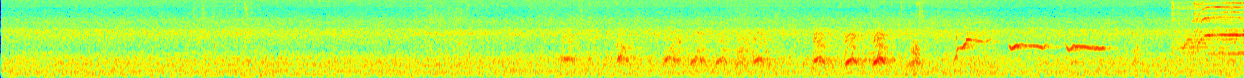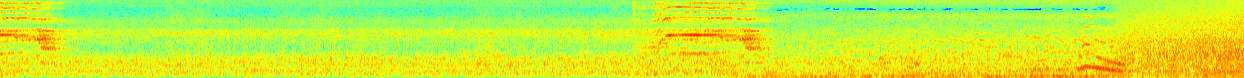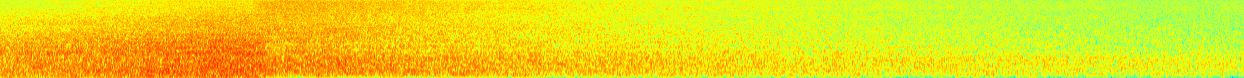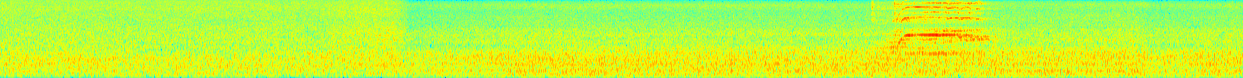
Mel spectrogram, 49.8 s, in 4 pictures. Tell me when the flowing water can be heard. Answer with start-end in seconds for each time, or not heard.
0.0-49.7.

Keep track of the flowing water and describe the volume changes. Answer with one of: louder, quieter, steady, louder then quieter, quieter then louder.
louder then quieter.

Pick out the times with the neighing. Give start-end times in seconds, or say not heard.
11.7-13.1, 18.8-20.1, 46.0-47.1.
